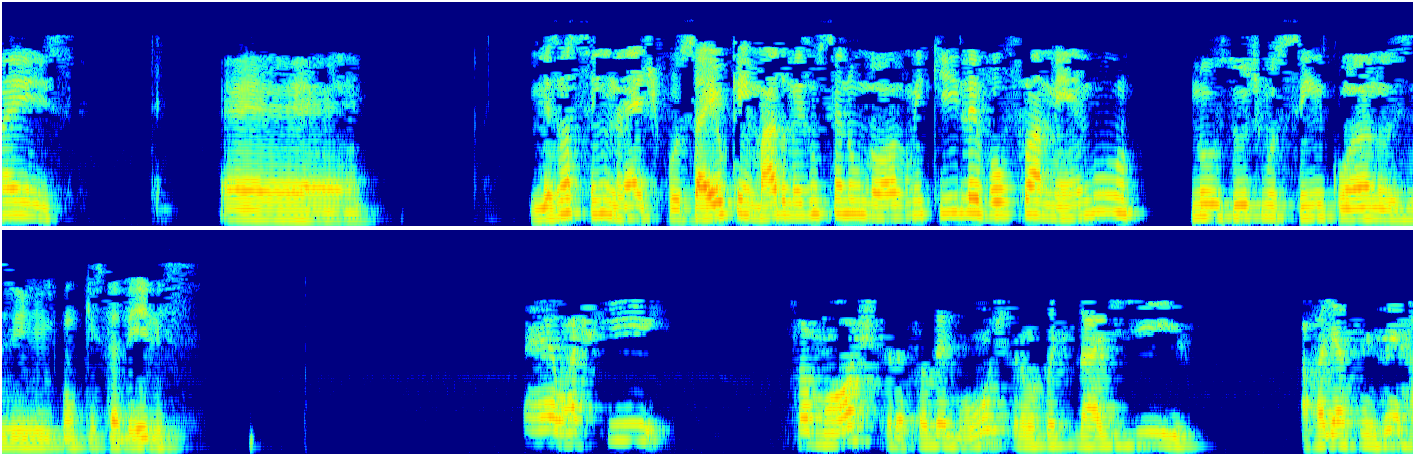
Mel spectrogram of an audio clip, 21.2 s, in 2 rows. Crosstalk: none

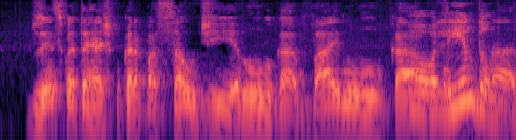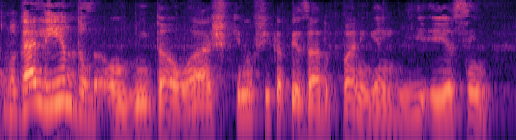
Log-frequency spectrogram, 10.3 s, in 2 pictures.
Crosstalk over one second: present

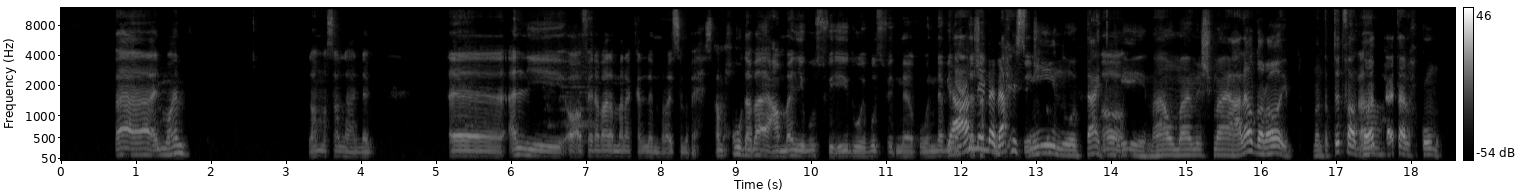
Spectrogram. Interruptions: present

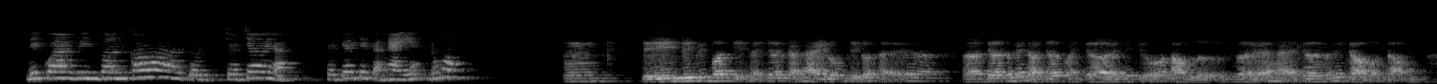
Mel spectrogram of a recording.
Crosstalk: none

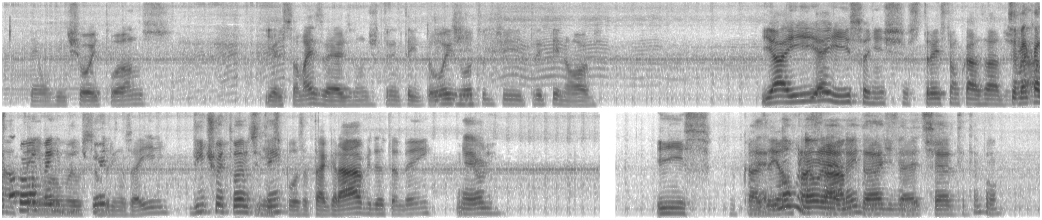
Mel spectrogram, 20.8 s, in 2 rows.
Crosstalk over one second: present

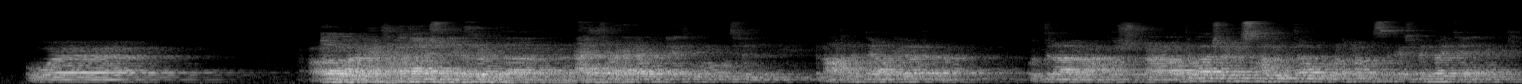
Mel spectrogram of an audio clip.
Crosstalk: present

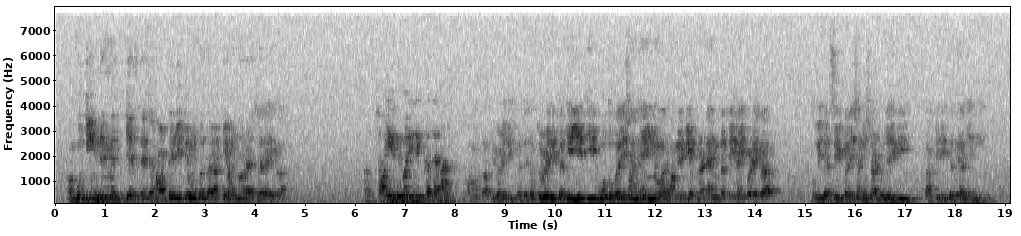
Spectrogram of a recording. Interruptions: none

